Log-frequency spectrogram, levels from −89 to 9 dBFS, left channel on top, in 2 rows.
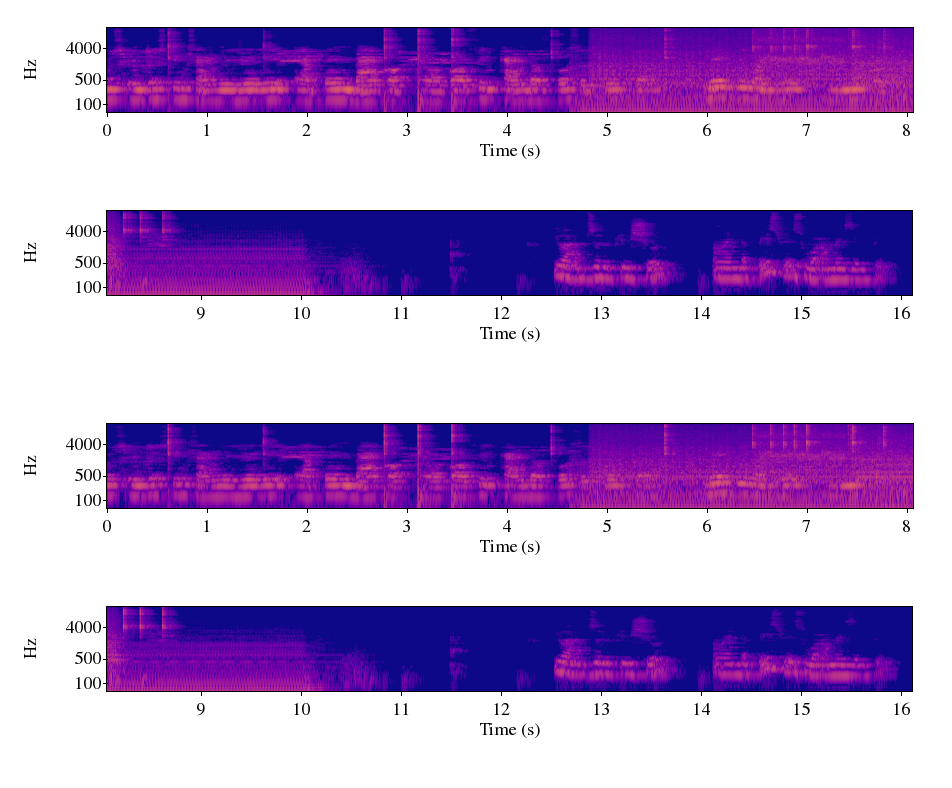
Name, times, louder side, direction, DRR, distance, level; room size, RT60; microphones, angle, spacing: voice 1, 0.0-5.5 6.0-8.1 8.4-8.7, left 3 dB, 75° left, 1 dB, 5.1 m, -45 dB
Bicycle / Tick, 0.6-9.2, right 5 dB, 25° right, 1.8 m, -47 dB
sound 1, 4.6-10.2, left 1 dB, 25° left, 4.0 m, -51 dB
sound 2, 4.8-9.7, equal, 5° left, 1.8 m, -48 dB
voice 2, 12.5-13.7 14.1-15.8, left 1 dB, 40° left, 0 dB, 4.3 m, -52 dB
13.0 x 7.4 x 5.3 m, 0.39 s
head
